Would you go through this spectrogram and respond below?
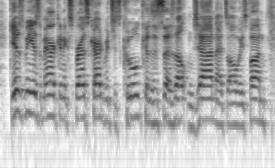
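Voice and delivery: plain reading voice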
